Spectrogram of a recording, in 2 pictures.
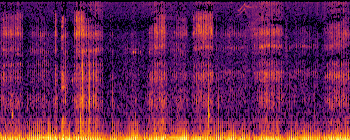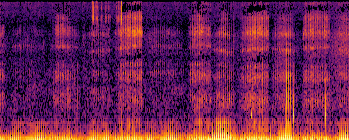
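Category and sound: animal, domestic cat purring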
